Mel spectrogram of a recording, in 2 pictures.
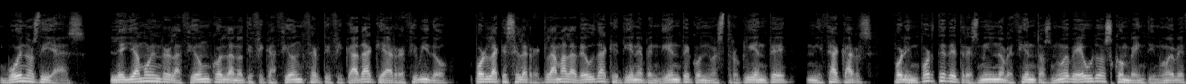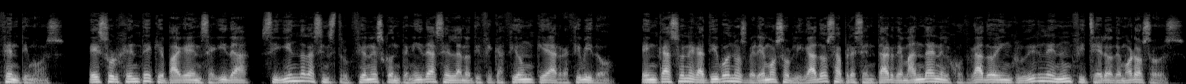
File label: audio call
